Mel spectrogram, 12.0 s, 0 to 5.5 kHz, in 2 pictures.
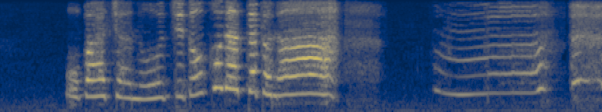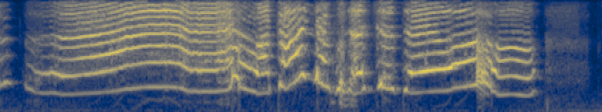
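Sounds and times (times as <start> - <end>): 
speech: 1.0 - 3.6
child crying loudly with wails and sobs: 4.4 - 11.4.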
